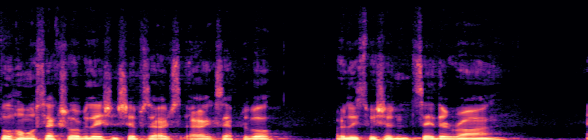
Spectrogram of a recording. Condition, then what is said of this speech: Parkinson's disease. There's another symptom is my voice.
